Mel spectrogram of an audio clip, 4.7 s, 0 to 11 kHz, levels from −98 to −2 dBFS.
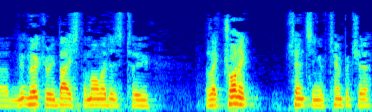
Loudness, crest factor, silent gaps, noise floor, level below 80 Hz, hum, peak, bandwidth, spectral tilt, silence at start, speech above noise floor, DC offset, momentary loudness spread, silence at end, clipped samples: -27 LUFS; 22 dB; none; -68 dBFS; -58 dBFS; none; -6 dBFS; 8.2 kHz; -8 dB/octave; 0 s; 41 dB; under 0.1%; 11 LU; 0 s; under 0.1%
